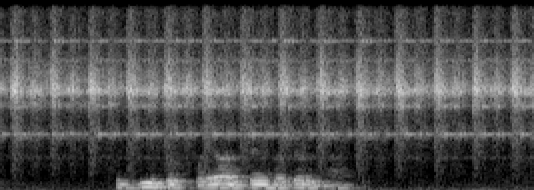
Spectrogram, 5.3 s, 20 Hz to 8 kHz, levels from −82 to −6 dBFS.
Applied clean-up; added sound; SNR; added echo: none; Bell; -4 dB; reverberation time 0.7 s.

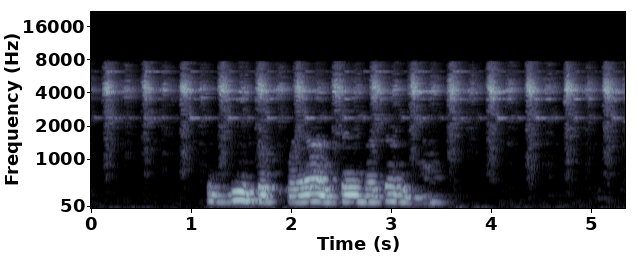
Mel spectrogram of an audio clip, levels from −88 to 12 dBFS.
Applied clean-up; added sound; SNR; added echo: classical method WPE with log-MMSE.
